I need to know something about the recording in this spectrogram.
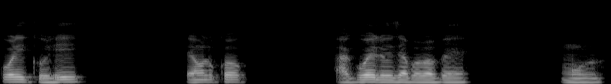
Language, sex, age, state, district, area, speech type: Assamese, male, 60+, Assam, Biswanath, rural, spontaneous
